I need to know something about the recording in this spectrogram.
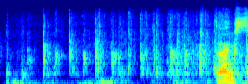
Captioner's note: audience applauds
